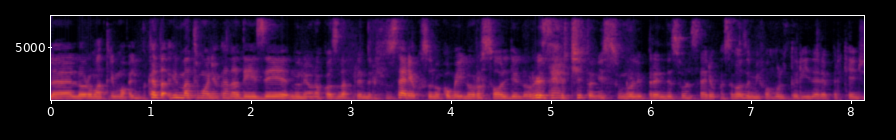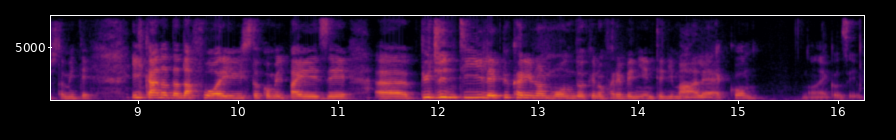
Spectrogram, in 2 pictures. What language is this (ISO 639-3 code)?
ita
